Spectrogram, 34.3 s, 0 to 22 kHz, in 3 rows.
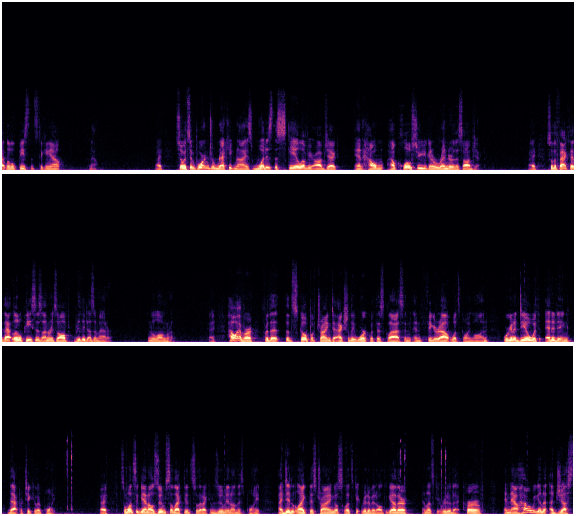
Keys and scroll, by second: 25.1 Return.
